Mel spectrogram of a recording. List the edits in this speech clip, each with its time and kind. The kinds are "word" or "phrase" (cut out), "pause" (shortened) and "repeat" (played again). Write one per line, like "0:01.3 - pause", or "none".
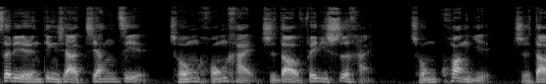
0:01.6 - pause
